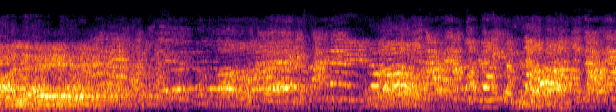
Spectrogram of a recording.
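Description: A man preaches passionately into a microphone, heard through loudspeakers in an echoing hall.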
